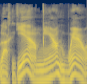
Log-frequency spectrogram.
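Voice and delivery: put-on American accent, landing on the word wow. Showing how to do an american accent, in a put-on american accent. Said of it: "That's a good American accent".

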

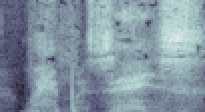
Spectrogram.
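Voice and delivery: dismayed whisper, very hushed, barely voiced. Rereading a character's line more dismayed: dismayed whisper. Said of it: "he whispers, dismayed".

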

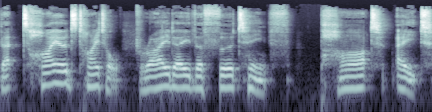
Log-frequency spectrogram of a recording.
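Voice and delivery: very slow, deliberate, drawn out word by word. A speaker criticizing slasher sequels says the title very slowly. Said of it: "let's just say it slowly".

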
